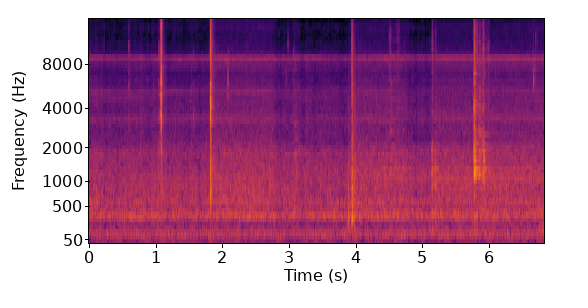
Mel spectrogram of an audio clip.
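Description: Four sharp clicks and taps, a second or two apart, as the parts of an opened outdoor LTE router unit are handled. The last one has a short metallic ring. A steady hum runs underneath.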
